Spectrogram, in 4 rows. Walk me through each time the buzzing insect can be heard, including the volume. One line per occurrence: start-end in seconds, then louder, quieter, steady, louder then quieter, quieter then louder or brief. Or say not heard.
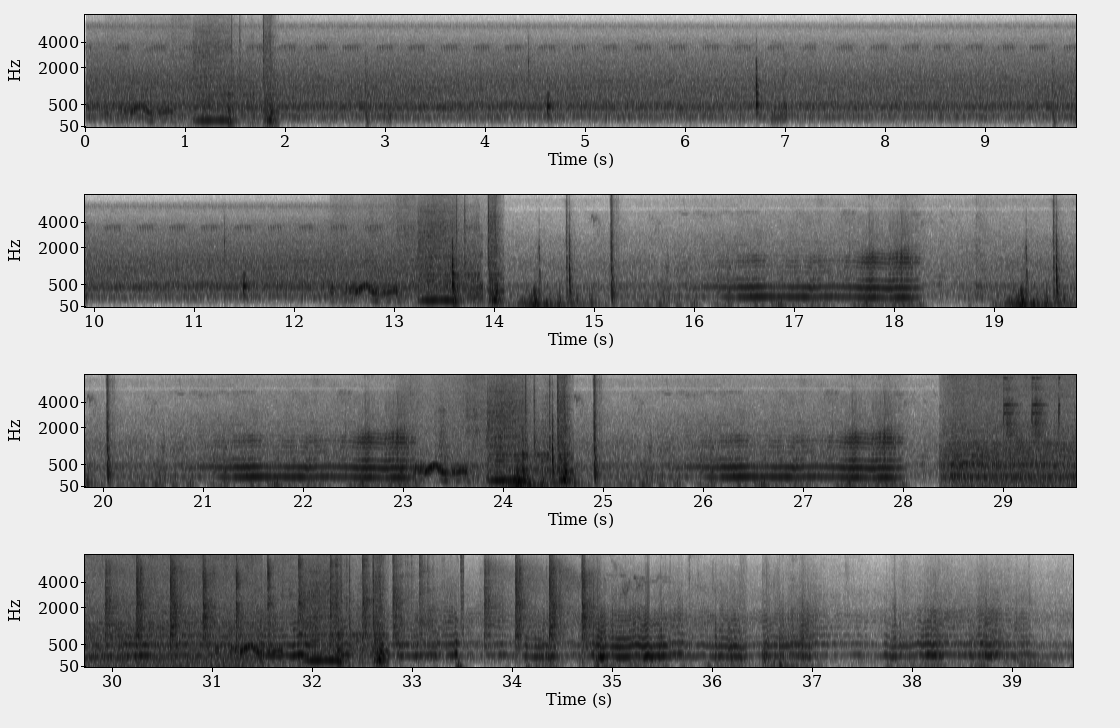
0.0-39.5 louder.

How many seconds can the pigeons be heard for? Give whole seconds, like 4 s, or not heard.
7 s.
